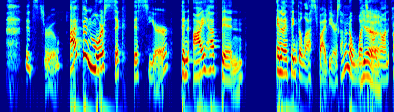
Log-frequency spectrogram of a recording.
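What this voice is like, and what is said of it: Congested head-cold voice. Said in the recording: “the way you said head cold was the cutest thing ... you like left the L out completely, but it was just the cold ... Philadelphia / cold accent that you have right now”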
